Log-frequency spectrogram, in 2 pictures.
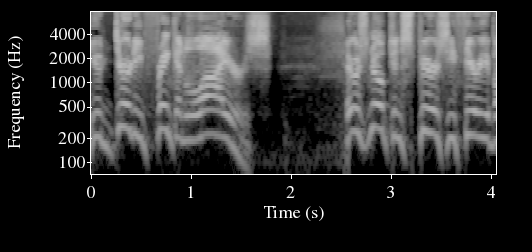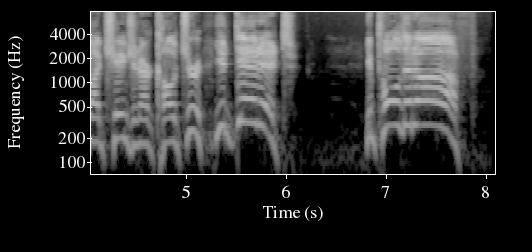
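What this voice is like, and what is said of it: Angry yelling. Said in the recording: “I got to stop yelling ... I'm a little worked up today”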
